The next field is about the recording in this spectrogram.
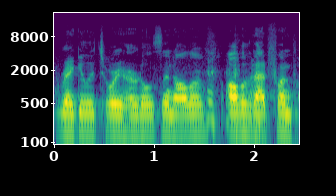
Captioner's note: laughs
